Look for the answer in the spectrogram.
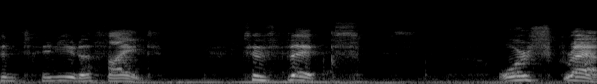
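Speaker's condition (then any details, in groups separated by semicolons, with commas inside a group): Cerebral palsy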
